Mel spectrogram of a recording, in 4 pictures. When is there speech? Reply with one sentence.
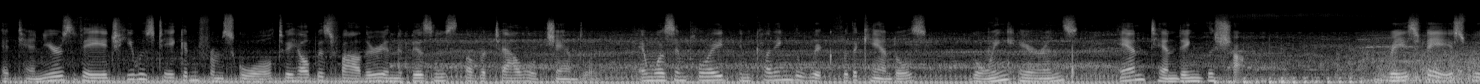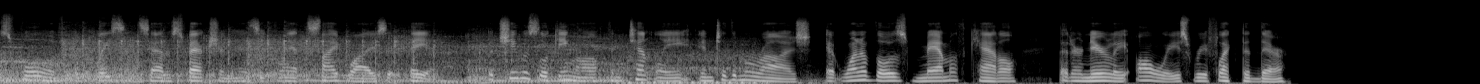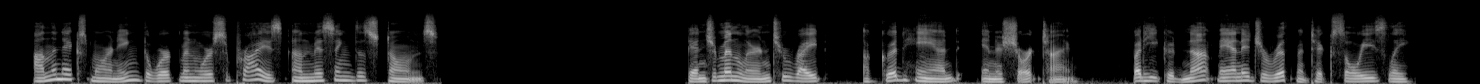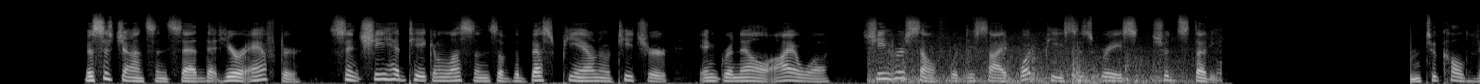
The speech can be heard from 0.0 to 12.6 s, from 13.8 to 27.6 s, from 29.9 to 34.0 s, from 36.5 to 43.7 s, from 45.2 to 56.7 s and from 58.5 to 59.1 s.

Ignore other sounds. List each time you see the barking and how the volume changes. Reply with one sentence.
You can't hear the barking here.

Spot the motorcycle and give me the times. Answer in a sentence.
You can hear the motorcycle from 0.0 to 22.6 s.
